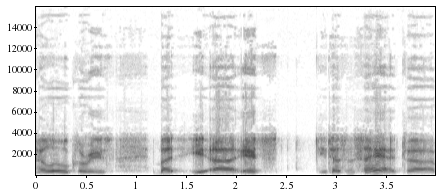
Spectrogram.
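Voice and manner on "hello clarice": deep-toned, dropped low voice. Quoting a misremembered movie line: deep-toned Hannibal voice. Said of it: "this deep tone".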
